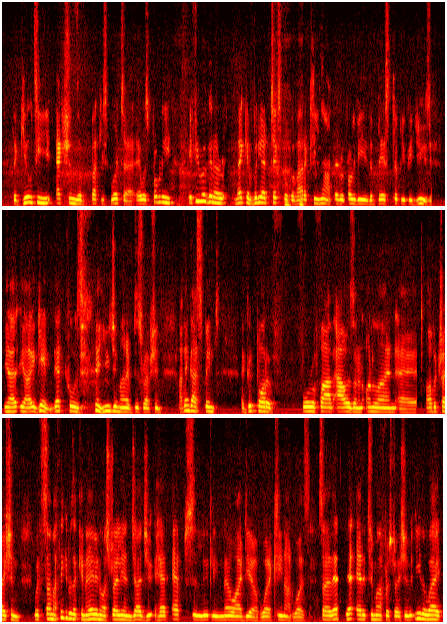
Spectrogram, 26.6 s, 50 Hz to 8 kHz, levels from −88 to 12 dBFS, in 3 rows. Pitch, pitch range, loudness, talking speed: 170 Hz, 155-195 Hz, -20 LUFS, 210 wpm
